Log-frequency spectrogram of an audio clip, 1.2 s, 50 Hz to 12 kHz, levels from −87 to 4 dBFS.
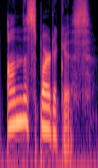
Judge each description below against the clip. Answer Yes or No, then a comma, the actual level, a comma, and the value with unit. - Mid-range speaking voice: No, high, 200 Hz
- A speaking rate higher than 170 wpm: No, average, 145 wpm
